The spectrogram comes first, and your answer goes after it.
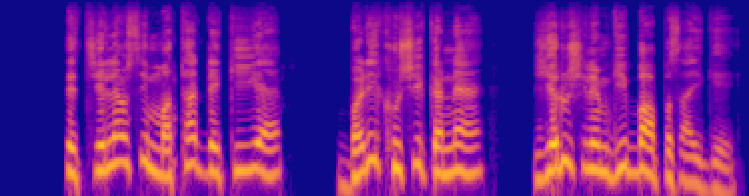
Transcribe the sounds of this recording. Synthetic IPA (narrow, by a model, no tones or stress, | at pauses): t̪et͡ʃeːljãʊsimɐt̪ʰːaʈ̬eːkiɛ | bɐɽikʰʊʃikɐɾnɛ | jɐɾuːʃleːmɡiʋaːpəsaːiːɡḛː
